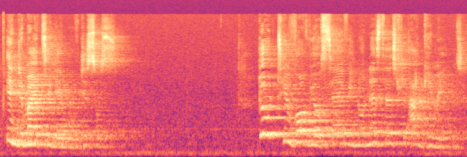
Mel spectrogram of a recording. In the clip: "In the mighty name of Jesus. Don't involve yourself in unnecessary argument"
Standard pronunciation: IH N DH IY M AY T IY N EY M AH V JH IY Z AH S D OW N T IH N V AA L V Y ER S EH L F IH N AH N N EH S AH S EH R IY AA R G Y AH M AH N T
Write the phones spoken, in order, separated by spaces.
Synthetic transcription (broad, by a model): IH N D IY M AY T IY L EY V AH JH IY S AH S D OW N T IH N V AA L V Y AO S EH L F IH N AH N N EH S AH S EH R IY AA G Y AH M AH N T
